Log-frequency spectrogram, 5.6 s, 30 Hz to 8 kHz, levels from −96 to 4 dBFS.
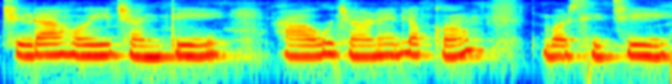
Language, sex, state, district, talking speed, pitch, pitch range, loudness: Odia, female, Odisha, Malkangiri, 65 wpm, 205 Hz, 195-215 Hz, -14 LUFS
